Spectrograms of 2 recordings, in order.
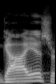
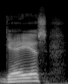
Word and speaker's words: Gaius: And so there's a good man named Gaius, or we could pronounce his name Gaius, who is taking the leadership of this church, but maybe he is layman leadership.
